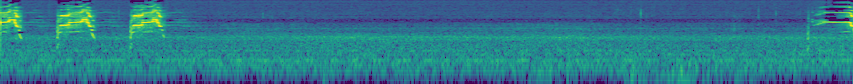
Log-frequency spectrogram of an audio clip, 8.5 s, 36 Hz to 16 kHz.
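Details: A female bald eagle shuttles between nest and patio at Two Harbors, July 2022 evening, on a live cam. Three quick shrill squees open, then a long quiet stretch before one more.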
